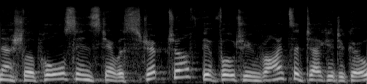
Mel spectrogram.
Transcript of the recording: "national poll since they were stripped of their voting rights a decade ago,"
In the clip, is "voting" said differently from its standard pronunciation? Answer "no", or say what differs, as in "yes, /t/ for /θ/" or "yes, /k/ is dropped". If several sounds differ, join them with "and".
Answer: no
